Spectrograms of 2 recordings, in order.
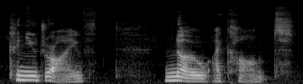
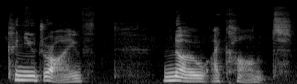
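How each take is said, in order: First: It is said in a British accent. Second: The same.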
